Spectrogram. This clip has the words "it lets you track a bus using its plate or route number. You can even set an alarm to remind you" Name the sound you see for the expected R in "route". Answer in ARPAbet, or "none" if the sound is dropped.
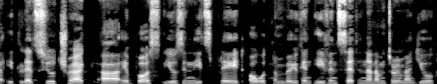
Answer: W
